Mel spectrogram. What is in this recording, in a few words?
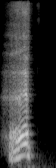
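Casting, Japanese; Kaulah; kingsraid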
